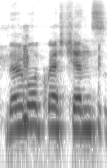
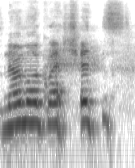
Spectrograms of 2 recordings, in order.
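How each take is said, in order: First: Laughing. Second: Said in the usual way. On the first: Real, not acted.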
